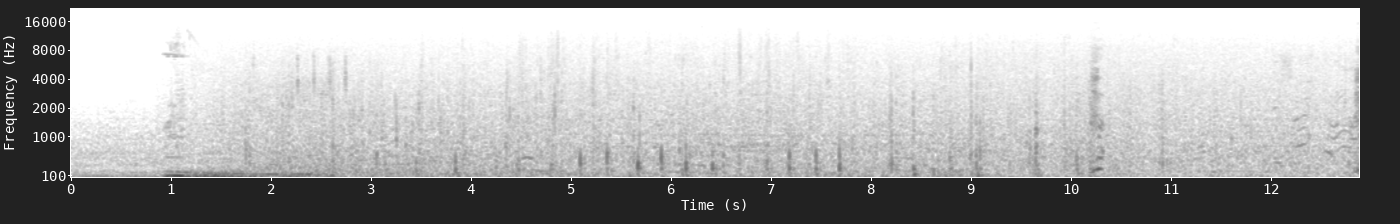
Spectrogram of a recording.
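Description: Footsteps clatter on cobblestones outdoors.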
